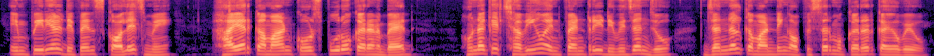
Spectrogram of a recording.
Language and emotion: Sindhi, neutral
